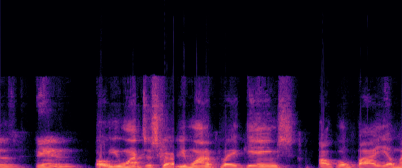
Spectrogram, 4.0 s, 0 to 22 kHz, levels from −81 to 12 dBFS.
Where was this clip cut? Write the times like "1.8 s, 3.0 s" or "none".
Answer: 1.7 s

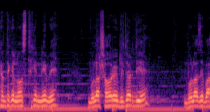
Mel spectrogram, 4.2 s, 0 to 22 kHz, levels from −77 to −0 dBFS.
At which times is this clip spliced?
none

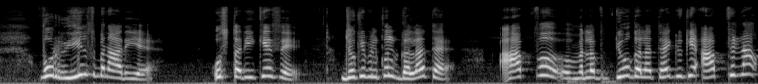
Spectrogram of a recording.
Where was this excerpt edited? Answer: none

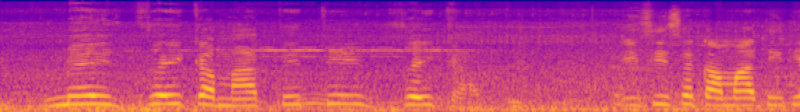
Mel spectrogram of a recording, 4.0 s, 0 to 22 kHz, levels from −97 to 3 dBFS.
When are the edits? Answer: none

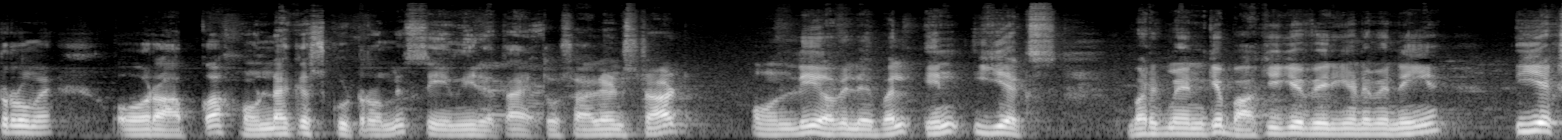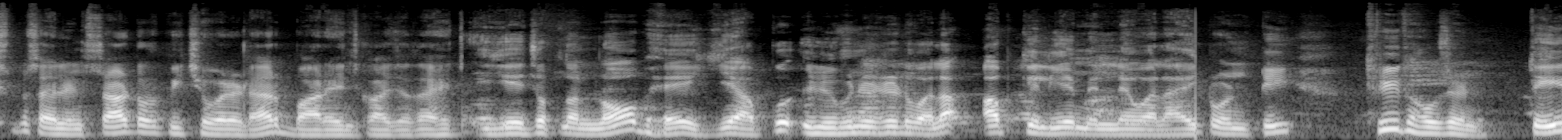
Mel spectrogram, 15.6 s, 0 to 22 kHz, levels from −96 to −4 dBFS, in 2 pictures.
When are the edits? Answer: 2.7 s, 10.1 s, 13.8 s

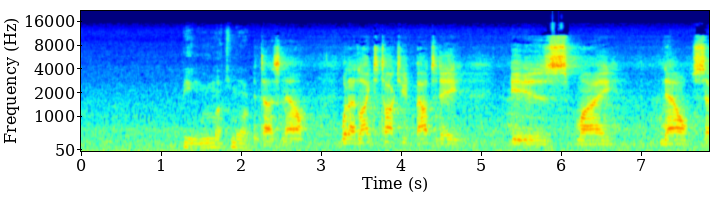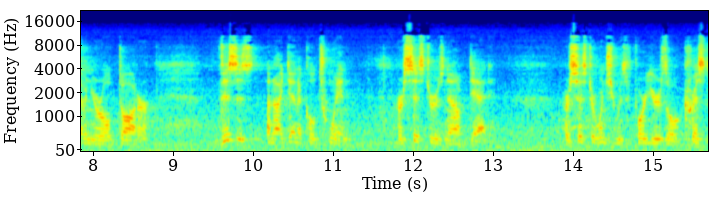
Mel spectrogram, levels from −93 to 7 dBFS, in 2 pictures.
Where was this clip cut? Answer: none

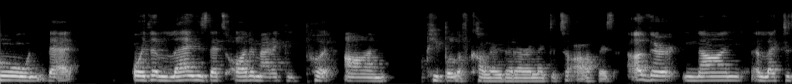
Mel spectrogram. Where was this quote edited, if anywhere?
6.1 s

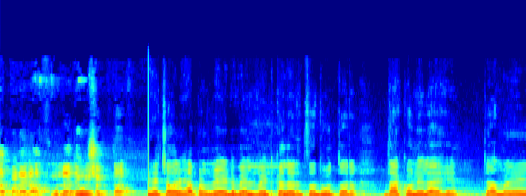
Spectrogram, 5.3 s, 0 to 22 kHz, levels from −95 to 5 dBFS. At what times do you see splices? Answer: 1.5 s

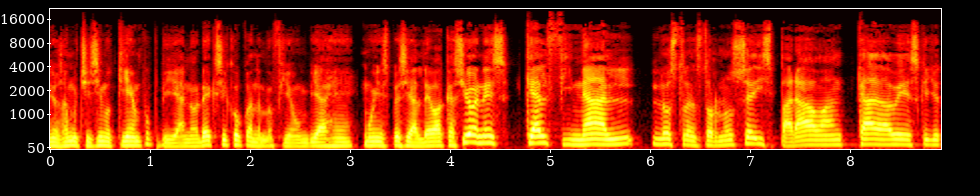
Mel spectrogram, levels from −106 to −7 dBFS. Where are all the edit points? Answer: 1.1 s, 3.1 s, 4.6 s, 5.9 s

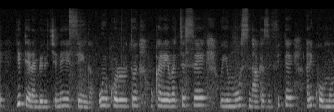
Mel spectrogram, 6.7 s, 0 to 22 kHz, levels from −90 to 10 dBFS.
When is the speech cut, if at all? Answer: 1.5 s

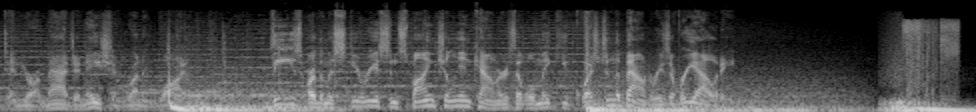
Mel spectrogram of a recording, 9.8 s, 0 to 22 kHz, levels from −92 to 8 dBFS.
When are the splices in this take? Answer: 8.6 s

